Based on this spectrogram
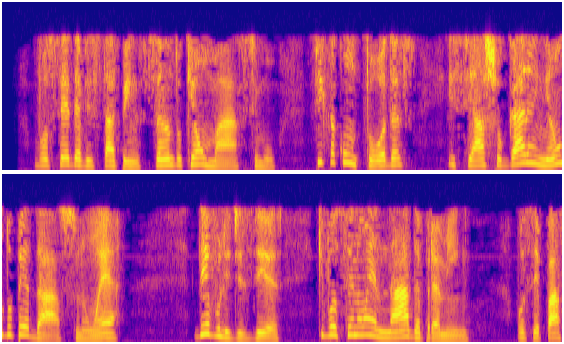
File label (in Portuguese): Xingando Ex-Namorado Feminino; Telemensagens 2017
